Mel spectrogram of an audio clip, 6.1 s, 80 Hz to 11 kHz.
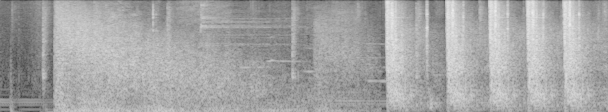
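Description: A Zenith ZF-56 gun fires, first a long sustained burst, then a run of six sharp, loud shots spaced about half a second apart, close and unvoiced.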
